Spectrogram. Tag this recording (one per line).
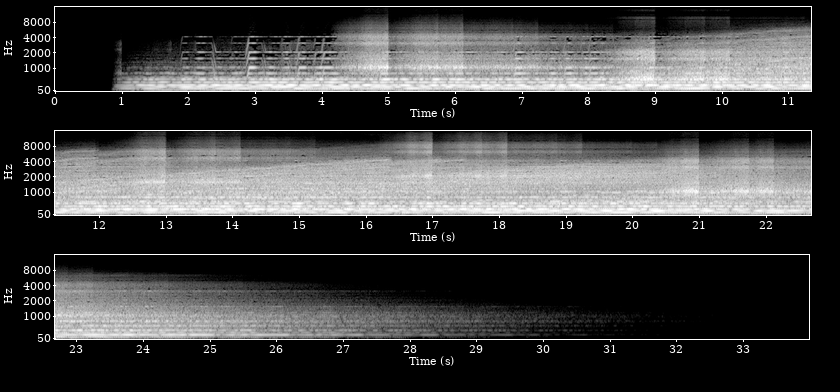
intro
evolving
pad
pads
layered
arpeggiated
sweep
